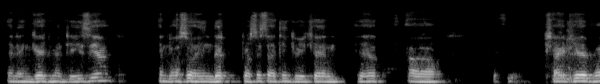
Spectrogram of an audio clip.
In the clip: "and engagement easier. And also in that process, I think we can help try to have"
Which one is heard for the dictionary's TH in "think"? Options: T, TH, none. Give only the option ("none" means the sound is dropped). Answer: T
